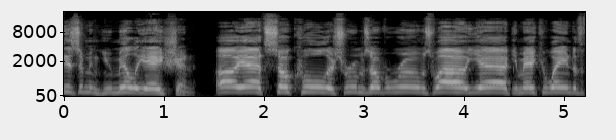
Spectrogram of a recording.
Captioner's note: sarcastic voice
